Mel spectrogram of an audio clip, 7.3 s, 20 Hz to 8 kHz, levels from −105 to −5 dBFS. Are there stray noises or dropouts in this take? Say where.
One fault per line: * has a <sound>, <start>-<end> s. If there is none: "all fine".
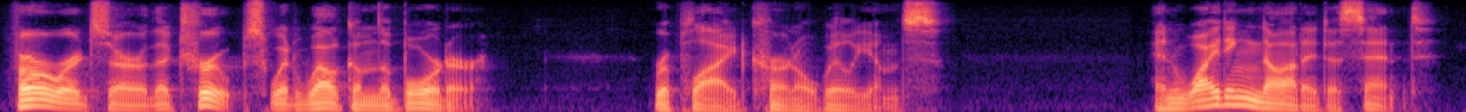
all fine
